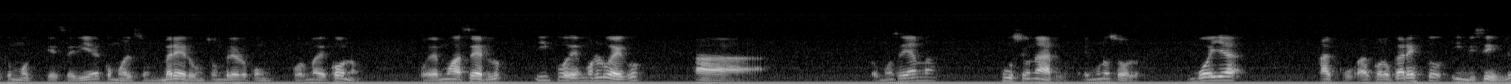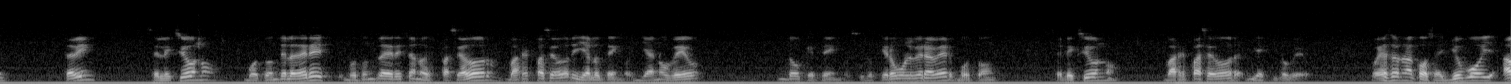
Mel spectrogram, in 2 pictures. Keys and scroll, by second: 17.1 space, 24.3 space, 28.2 space.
